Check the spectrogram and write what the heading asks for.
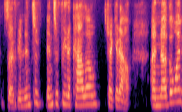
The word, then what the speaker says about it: Frida Kahlo: art um display of Frida Gallows sorry Frida Frida Kahlo I said her name wrong um all of her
